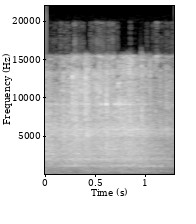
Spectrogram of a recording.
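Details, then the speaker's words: 1967 Camaro with a 572 engine upgrade: a fast, high-pitched whir with no cranking or firing as the MSD starter spins freely without throwing its drive gear out; a replacement starter has been ordered. "Oh, we're not getting it started today. The starter motor's stuck."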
